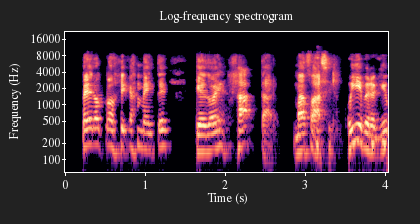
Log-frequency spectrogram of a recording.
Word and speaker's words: Jatar: Y sí, tal cual lo dijiste, Hatar. Jatar, Es libanés. Esa J no libanés. existe tú sabes, fonéticamente en árabe es tar, tar, pero lógicamente quedó en Hatar, más fácil.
